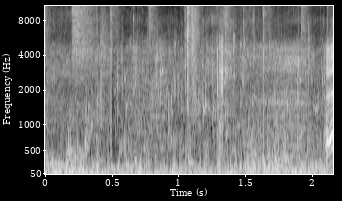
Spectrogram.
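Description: Wind buffeting the microphone: a loud, uneven low rumble, with background music faintly underneath.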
